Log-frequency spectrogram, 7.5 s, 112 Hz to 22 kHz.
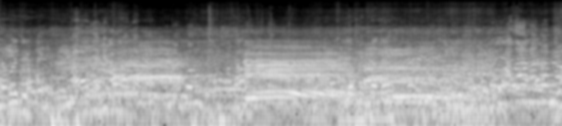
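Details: Sahiwal bull calves being bought and sold at Ambari market, Dinajpur, Bangladesh, on 23 February: repeated wavering moos, some low and some higher, overlapping through a dense crowd of talking buyers and sellers.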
